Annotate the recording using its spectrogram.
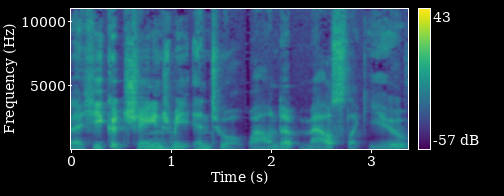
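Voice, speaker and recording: A man's put-on character voice at medium pitch, on a very clean recording with a silent background. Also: moderate pace. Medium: read story. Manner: timid, earnest.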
